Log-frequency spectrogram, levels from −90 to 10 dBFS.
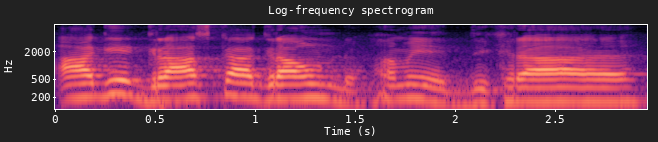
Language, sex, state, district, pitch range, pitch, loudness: Hindi, male, Uttar Pradesh, Lucknow, 165-195 Hz, 180 Hz, -14 LUFS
